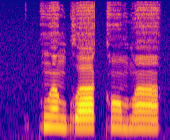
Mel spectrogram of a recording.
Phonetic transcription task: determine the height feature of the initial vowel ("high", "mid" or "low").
low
